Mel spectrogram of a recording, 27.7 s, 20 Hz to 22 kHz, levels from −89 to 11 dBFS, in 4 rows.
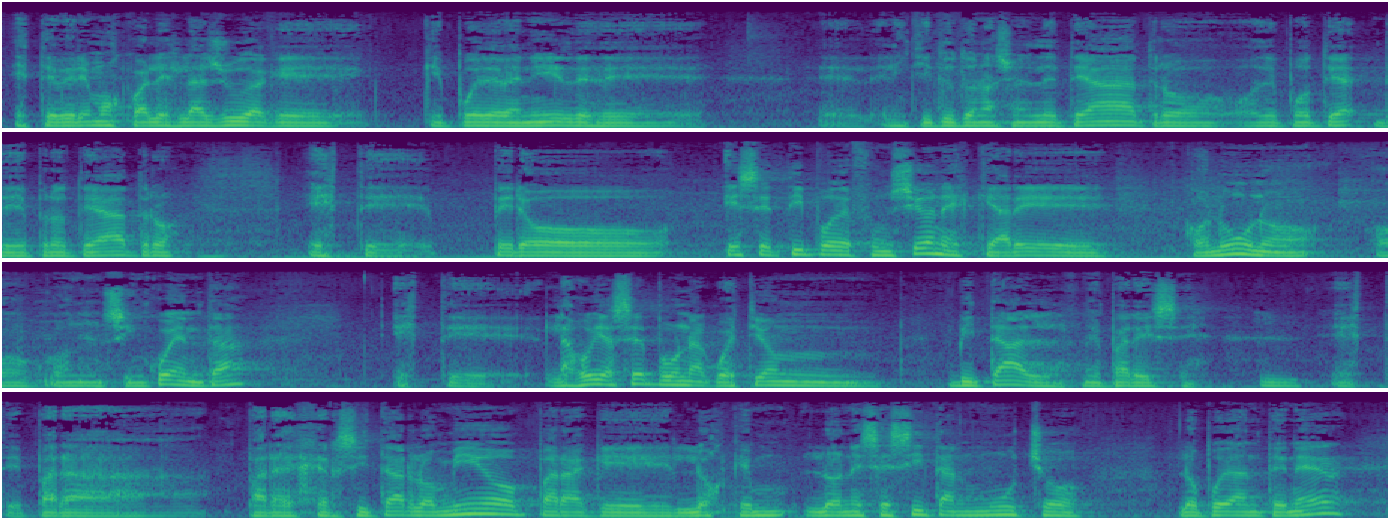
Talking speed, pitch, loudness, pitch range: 130 wpm, 105 Hz, -18 LUFS, 100-115 Hz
